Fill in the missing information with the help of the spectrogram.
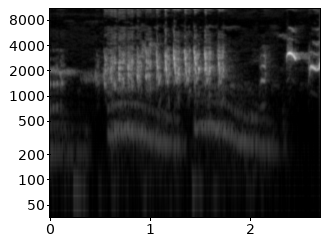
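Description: Chinese hwamei giving a quick run of rich, chattering notes, then a loud, clear whistled phrase. Low, falling coo-like notes sound underneath.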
